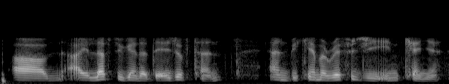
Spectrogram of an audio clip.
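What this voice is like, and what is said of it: Ugandan English accent. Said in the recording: “I'm originally Ugandan, as you can tell from my beautiful accent.”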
